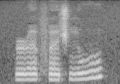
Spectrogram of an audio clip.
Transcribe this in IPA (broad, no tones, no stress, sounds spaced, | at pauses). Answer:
ɹ ə̃ f ə̃ ʃ n u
